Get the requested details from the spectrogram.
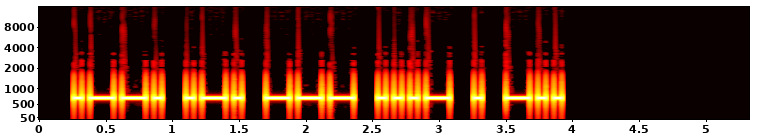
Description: Morse code, heard as a keyed tone, about 20 wpm, 700 Hz. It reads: PROVED
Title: ED Suffix - Top 100 Words with Base Words 20wpm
